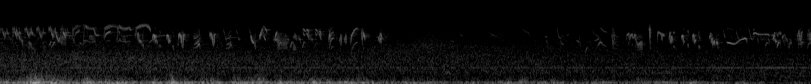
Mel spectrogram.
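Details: Lesser whitethroat singing a scratchy, high warble of quick chattering notes, fading and then returning, with steady low rumbling background noise.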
